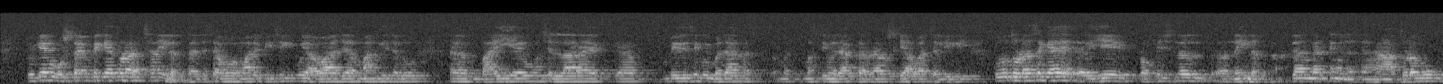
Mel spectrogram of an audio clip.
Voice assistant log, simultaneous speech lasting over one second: none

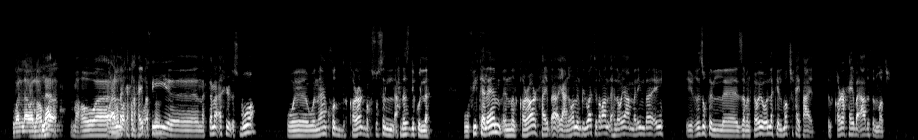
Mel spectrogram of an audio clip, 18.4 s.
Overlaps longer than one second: present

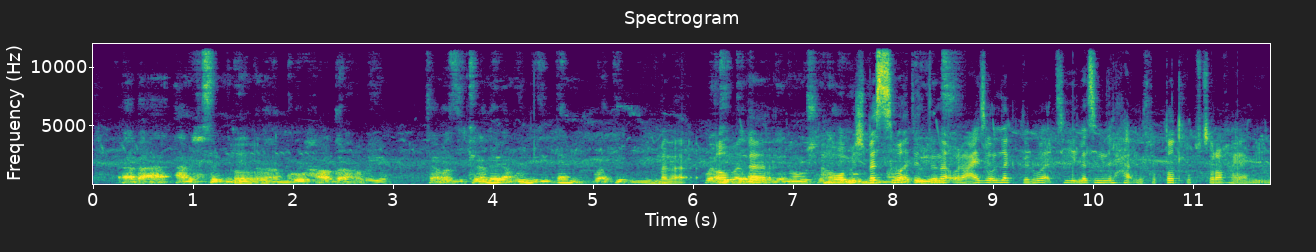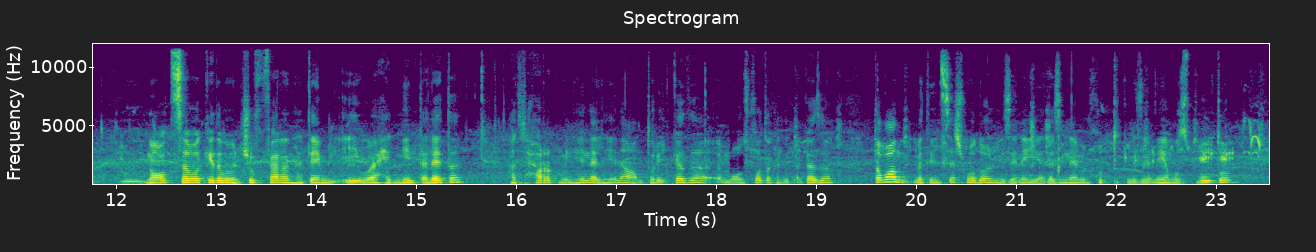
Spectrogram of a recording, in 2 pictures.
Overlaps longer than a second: present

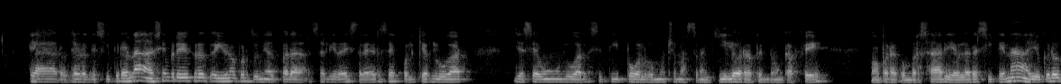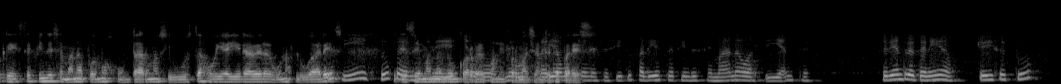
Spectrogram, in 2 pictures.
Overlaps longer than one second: present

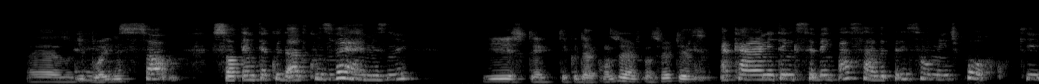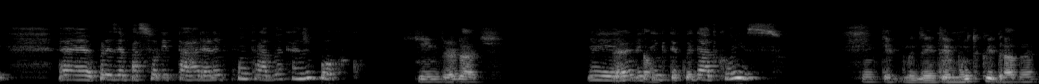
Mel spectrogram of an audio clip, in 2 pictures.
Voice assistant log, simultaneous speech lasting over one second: none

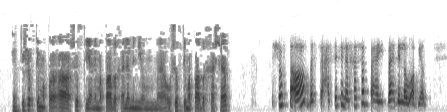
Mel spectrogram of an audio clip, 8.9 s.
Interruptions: none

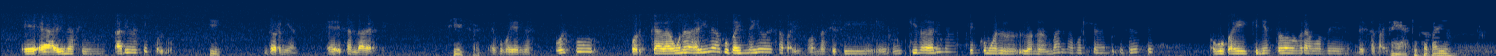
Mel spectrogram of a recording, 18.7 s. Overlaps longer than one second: none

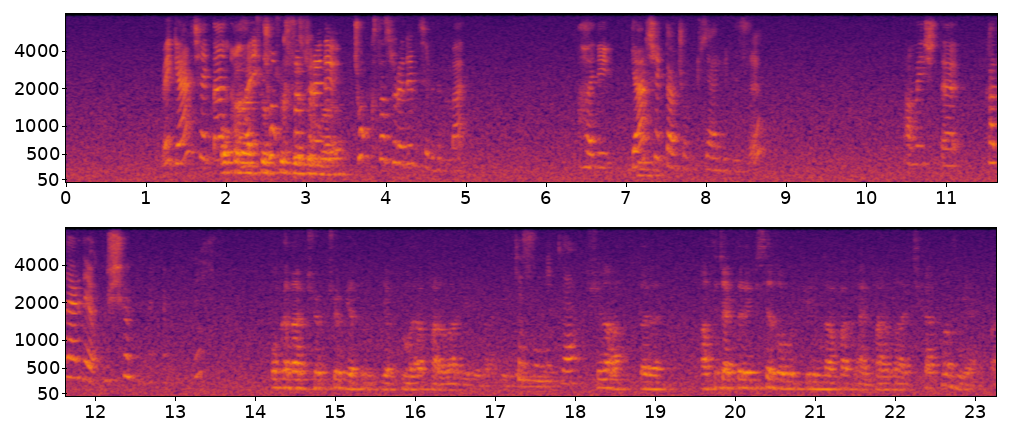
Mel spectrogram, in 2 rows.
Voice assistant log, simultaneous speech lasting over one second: present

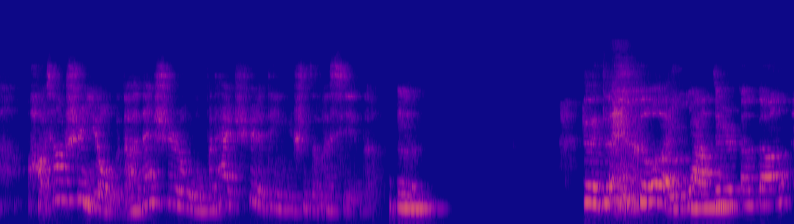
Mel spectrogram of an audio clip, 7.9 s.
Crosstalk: none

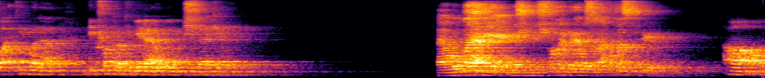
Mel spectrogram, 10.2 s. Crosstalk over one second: none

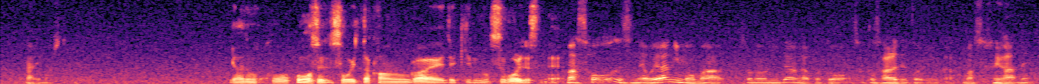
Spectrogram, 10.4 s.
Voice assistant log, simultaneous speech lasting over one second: none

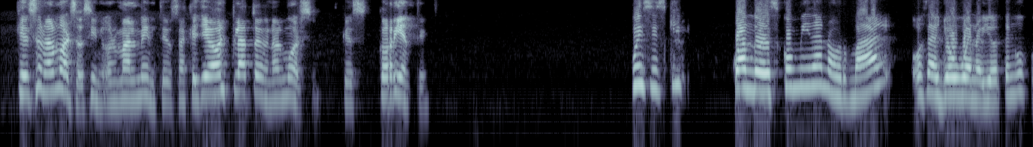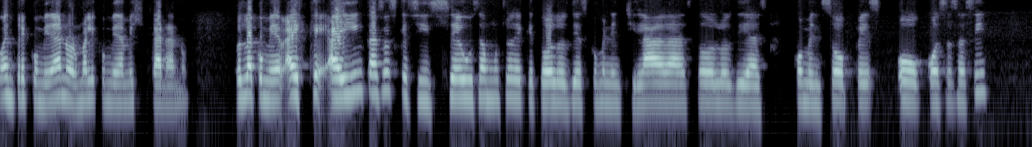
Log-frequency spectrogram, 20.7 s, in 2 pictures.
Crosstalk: none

